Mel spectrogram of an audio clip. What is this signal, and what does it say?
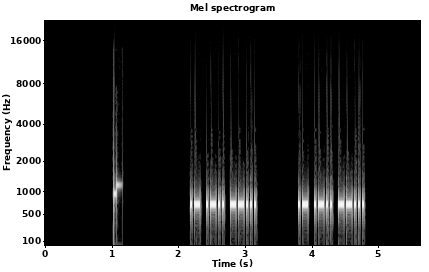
Morse code, heard as a keyed tone, about 40 wpm, 700 Hz. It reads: AL7 AL7
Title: USA Call Sign Prefixes - Repeated 2x - 40wpm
